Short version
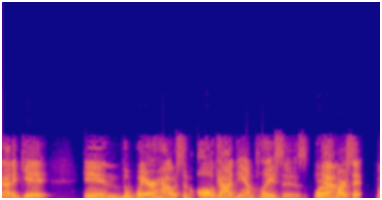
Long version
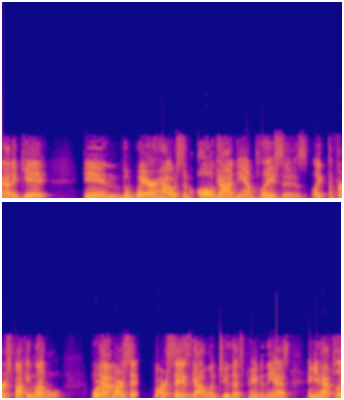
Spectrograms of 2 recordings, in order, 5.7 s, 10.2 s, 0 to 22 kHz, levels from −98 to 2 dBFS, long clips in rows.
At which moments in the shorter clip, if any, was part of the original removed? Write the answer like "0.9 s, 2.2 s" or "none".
4.6 s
